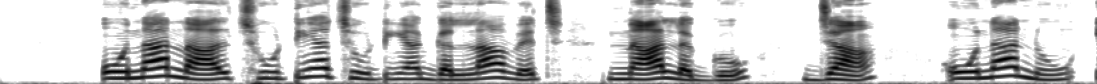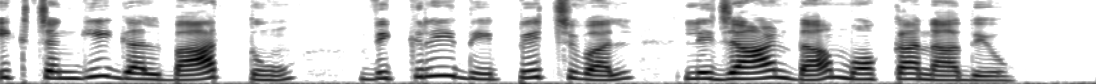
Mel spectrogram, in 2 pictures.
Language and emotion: Punjabi, neutral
